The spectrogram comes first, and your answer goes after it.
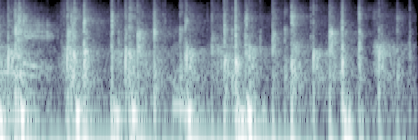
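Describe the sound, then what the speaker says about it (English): Scattered hands clap in a small room for a newly named chairman at an Ozark city council meeting, a loose, uneven patter of claps at close range with no talking over it. "Y'all better clap, all I gotta say,"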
